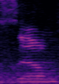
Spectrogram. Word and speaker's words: Sims: spelled sims l-o-n-e-t-t-e last name is sims like the video game s-i-m-s thank you um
